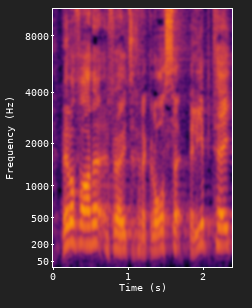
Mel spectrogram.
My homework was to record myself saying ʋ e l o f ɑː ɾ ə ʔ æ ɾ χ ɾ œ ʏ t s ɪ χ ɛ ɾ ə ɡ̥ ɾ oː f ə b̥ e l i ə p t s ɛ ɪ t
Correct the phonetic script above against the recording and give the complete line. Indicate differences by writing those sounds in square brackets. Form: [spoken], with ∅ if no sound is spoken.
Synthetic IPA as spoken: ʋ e l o f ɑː ɾ ə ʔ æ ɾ [f] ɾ œ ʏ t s ɪ χ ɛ ɾ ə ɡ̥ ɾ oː [s] ə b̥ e l i ə p t [h] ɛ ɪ t

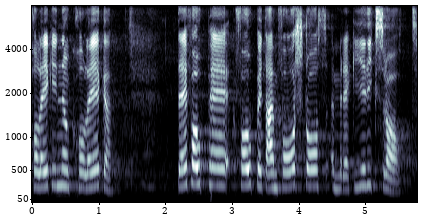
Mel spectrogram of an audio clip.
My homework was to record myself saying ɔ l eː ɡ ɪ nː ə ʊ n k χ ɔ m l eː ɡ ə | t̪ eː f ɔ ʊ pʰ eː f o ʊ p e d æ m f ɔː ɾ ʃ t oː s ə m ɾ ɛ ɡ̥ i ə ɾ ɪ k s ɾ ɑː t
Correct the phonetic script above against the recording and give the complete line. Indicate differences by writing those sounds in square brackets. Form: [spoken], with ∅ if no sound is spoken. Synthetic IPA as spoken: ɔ l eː ɡ ɪ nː ə ʊ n k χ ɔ [∅] l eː ɡ ə | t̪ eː f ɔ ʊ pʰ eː f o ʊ p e d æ m f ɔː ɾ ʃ t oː s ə m ɾ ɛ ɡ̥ i ə ɾ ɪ k s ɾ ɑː t

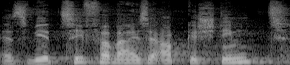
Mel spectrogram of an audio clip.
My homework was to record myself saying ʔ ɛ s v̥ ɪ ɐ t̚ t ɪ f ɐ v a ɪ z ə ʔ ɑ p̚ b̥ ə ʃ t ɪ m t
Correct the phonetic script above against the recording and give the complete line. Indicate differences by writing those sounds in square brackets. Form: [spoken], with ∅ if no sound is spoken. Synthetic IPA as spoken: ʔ ɛ s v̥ ɪ ɐ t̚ [t͡s] ɪ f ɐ v a ɪ z ə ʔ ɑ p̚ [ɡ̥] ə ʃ t ɪ m t

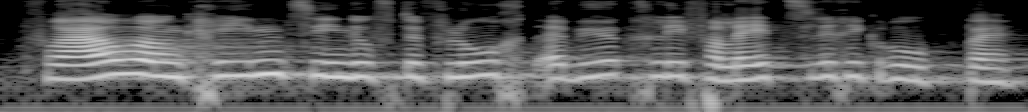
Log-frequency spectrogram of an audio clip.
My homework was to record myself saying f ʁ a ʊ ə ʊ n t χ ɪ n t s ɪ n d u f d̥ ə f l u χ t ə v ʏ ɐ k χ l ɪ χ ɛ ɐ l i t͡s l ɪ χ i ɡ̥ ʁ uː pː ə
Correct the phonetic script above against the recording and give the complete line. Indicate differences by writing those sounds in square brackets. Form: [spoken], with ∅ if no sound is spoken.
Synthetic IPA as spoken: f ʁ a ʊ ə ʊ n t χ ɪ n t s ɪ n d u f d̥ ə f l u χ t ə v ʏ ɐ k χ l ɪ [f] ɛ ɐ l [ɛ] t͡s l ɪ χ i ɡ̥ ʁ [u] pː ə

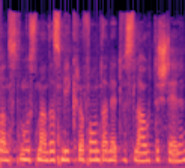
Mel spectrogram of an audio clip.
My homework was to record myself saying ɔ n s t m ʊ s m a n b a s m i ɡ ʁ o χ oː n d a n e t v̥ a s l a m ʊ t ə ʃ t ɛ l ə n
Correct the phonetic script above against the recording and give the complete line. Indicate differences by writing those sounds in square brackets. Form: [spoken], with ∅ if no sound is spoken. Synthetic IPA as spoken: ɔ n s t m ʊ s m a n [d] a s m i [k] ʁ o [f] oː n d a n [ɛ] t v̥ a s l a [∅] ʊ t ə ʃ t ɛ l ə n

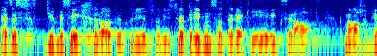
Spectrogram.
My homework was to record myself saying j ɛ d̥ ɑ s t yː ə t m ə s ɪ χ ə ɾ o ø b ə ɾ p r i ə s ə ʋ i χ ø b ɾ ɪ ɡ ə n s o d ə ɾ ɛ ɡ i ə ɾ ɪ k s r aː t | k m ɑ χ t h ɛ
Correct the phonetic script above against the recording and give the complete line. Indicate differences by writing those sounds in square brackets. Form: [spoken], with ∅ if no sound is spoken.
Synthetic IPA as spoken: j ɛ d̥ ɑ s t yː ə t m ə s ɪ χ ə ɾ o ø b ə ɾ p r [y] ə [f] ə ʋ i [s] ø b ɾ ɪ ɡ ə n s o d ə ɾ ɛ ɡ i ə ɾ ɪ k s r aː t | k m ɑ χ t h ɛ

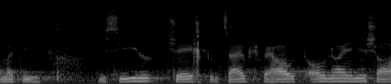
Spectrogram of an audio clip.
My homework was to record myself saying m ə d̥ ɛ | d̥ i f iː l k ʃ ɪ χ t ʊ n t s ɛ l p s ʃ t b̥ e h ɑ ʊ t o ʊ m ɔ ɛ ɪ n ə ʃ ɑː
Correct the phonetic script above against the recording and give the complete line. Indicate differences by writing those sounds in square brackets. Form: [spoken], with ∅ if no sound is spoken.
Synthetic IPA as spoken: m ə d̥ [i] | d̥ i [s] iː l k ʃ ɪ χ t ʊ n t s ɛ l p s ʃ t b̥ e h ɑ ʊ t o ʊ [n] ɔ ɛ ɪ n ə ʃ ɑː

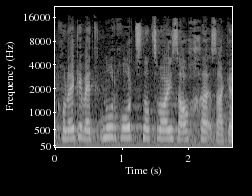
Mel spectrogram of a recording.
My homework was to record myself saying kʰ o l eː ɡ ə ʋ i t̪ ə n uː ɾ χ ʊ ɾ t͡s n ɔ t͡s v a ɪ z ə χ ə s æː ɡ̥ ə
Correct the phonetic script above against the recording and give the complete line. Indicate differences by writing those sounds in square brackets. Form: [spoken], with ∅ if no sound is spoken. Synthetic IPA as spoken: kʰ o l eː ɡ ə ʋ [ɛ] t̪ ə n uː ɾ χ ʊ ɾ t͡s n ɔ t͡s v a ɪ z [ɑ] χ ə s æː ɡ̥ ə

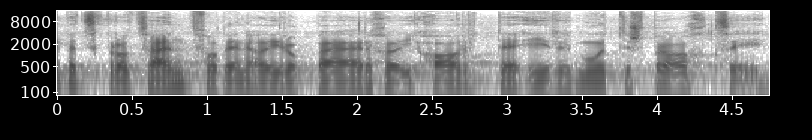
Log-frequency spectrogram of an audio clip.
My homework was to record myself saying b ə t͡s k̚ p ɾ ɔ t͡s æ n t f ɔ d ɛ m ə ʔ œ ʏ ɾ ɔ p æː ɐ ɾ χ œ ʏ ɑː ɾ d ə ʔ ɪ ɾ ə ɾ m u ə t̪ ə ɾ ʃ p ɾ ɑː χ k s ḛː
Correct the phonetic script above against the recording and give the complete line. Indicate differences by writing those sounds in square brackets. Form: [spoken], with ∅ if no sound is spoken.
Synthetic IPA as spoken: b ə t͡s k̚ p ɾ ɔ t͡s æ n t f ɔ d ɛ [n] ə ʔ œ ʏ ɾ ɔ p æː [ə] ɾ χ œ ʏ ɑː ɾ [t] ə ʔ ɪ ɾ ə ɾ m u ə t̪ ə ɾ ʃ p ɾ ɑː χ k s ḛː

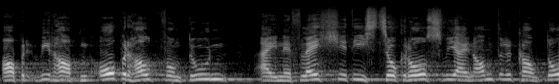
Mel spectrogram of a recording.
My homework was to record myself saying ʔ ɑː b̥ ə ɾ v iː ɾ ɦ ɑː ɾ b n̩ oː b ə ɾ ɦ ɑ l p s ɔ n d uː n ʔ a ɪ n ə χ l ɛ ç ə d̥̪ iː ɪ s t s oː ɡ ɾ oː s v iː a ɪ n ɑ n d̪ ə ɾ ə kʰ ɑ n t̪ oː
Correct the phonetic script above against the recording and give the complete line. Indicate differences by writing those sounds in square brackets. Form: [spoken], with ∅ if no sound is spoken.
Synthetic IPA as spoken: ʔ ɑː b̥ ə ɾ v iː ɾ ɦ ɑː [∅] b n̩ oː b ə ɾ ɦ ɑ l p [f] ɔ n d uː n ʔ a ɪ n ə [f] l ɛ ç ə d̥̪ iː ɪ s t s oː ɡ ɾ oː s v iː a ɪ n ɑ n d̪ ə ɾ ə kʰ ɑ n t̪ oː

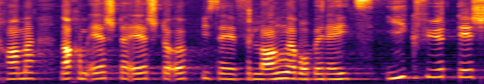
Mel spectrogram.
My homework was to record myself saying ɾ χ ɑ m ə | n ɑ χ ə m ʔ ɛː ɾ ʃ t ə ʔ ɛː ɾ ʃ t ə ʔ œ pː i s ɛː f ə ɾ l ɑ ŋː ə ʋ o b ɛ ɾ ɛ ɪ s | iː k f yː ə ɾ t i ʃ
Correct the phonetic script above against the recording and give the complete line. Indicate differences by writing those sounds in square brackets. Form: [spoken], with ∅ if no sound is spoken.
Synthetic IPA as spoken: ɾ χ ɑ m ə | n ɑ χ ə m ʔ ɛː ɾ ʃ t ə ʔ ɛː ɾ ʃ t ə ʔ œ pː i s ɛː f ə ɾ l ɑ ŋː ə ʋ o b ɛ ɾ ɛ ɪ [t͡s] | iː k f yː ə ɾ t [ɪ] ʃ

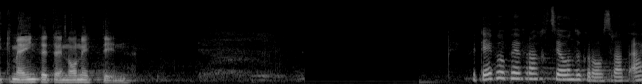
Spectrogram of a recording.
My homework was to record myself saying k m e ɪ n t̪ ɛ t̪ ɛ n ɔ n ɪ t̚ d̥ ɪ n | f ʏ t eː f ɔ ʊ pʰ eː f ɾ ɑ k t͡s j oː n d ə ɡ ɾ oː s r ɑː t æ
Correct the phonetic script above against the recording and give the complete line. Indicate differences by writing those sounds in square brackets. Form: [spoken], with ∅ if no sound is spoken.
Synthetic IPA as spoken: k m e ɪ n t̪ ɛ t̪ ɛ n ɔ n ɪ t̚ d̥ ɪ n | f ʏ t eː f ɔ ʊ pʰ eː f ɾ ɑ k t͡s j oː n d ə ɡ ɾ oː s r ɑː t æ

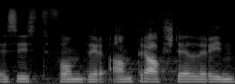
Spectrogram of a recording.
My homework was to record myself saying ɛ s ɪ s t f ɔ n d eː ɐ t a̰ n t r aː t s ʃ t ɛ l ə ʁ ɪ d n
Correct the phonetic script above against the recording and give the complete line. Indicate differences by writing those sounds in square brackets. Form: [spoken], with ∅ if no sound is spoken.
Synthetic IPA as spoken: ɛ s ɪ s t f ɔ n d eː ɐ [ʔ] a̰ n t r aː [k] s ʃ t ɛ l ə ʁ ɪ [∅] n

